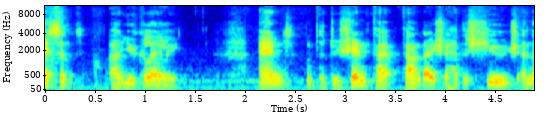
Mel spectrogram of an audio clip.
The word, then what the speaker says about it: Duchenne: Duchenne, yeah.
